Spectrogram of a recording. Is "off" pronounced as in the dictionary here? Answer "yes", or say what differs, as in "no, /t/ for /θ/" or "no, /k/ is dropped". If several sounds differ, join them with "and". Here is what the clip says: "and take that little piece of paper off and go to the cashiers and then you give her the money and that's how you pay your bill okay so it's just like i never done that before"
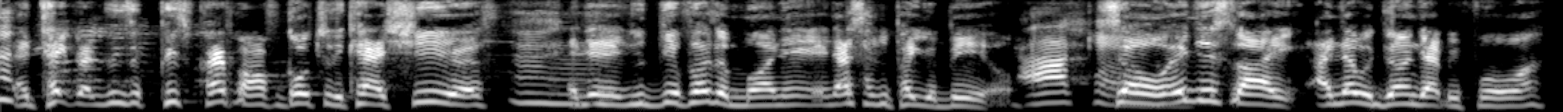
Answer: yes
